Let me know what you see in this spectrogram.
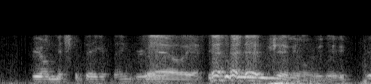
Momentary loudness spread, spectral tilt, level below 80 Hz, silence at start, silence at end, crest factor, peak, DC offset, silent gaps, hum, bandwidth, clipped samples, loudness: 13 LU; -10 dB/octave; -32 dBFS; 0.1 s; 0 s; 14 dB; -6 dBFS; 0.3%; none; none; 4 kHz; under 0.1%; -21 LUFS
